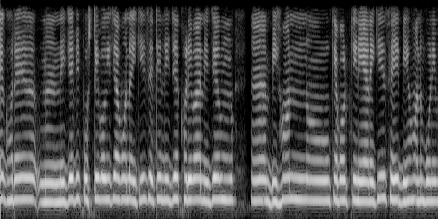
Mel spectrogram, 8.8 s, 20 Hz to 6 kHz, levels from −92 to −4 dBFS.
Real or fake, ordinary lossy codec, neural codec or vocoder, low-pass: fake; none; codec, 16 kHz, 4 kbps, X-Codec, HuBERT features, trained on balanced general audio; 5.4 kHz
